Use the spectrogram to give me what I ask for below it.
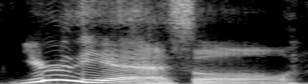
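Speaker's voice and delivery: slow, stretched-out mock retort; Kevin Smith. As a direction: draw it out as a belated comeback. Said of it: "Kevin's like".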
